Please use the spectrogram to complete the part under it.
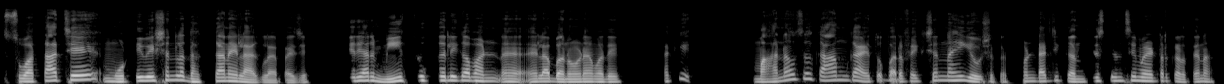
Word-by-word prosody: स्वतःचे 175 +9 +3 0.2
मोटिवेशनला 170 +9 +2
धक्का 160 +7 0
नाही 155 -3 +3
लागला 105 -4 +1
पाहिजे. 100 +1 -5 0.4
तर, 160 - -2
यार 180 +1 +4
मी 135 +2 +3
चूक 190 +1 -3
केली 185 0 +3
का 185 -1 +3
भान 150 -4 0
अ, - - +1 0.2
याला 135 +1 +3
बनवण्यामध्ये, 125 -1 +2
का 140 +3 -16
की 250 -5 -8 0.7
मानवचं 195 - -2
काम 195 +2 -2
काय 185 -2 0
आहे? 135 - -1
तो - - -4
परफेक्शन 145 +7 -4
नाही 190 0 0
घेऊ 140 -7 +2
शकत. 115 - -10
पण, 145 0 -5
त्याची 150 +6 -3
कन्सिस्टन्सी 160 +7 -3
मॅटर 160 -2 0
करते 125 -1 -4
ना. 130 -1 -3
150 Hz, 160 wpm, -23 LUFS, 130-180 Hz, 0.7 s, यार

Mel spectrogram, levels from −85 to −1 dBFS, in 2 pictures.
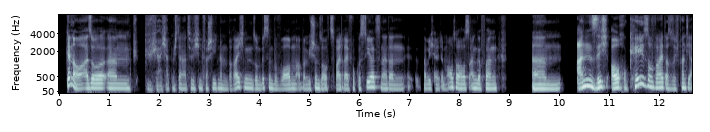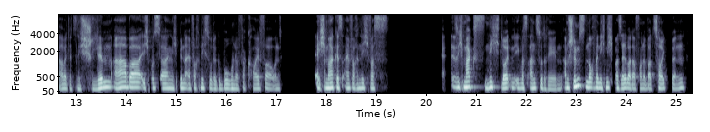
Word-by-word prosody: Genau, 165 - +4
also, 135 +1 +3
ähm, 130 -2 -1 0.3
du, 125 - -14
ja, 100 -3 -9
ich 95 +3 -8
habe 110 - -13
mich 110 - -8
da 125 - -6
natürlich 115 +1 -7
in 120 - -6
verschiedenen 120 -1 -6
Bereichen 135 +5 -3
so 125 0 -5
'n 115 - -7
bisschen 135 -2 -4
beworben, 115 +2 -3
aber 115 - -8
mich 115 -1 -7
schon 130 -2 -2
so 115 - -4
auf - - -6
2, 115 0 -4
3 115 0 -4
fokussiert, 160 +8 -1
ne? 120 -2 -4
Dann 115 -1 -6 0.4
habe 120 0 -5
ich 120 +1 -9
halt 115 -2 -9
im 110 - -10
Autohaus 130 -5 -1
angefangen. 125 -1 -1 0.7
Ähm, 115 0 +1 0.3
an 180 +9 +7
sich 155 +2 +4
auch 140 +1 +6
okay 195 - +2
so 175 -6 +1
weit, 150 -1 +2
also, 115 -2 -3
ich 110 - -8
fand 140 -1 -1
die 135 - -2
Arbeit 125 -2 -3
jetzt 110 -2 -12
nicht 110 -3 -3
schlimm, 140 +8 +3
aber 155 +1 +4
ich 135 - -5
muss 140 0 -2
sagen, 130 -1 +1
ich 125 - -5
bin 135 -1 0
einfach 125 -1 -5
nicht 135 -1 -2
so 125 - -5
der 120 -2 -4
geborene 120 0 -2
Verkäufer 120 +1 -6
und 115 -1 -9 0.6
ich 140 0 +1
mag 140 +1 +5
es 140 - +2
einfach 130 -1 -3
nicht, 135 +1 -1
was 130 -1 -4 1.1
a - - -12
also, 155 - -2
ich 155 - -1
mag's 165 0 +4
nicht, 160 +3 +1
Leuten 140 +1 +3
irgendwas 135 -1 -2
anzudrehen. 120 -5 -3
Am 140 0 +2
schlimmsten 180 +4 +5
noch, 150 -1 +2
wenn 145 -1 +3
ich 140 +2 -2
nicht 150 -1 -1
mal 130 - -1
selber 135 +1 +3
davon 125 +1 -5
überzeugt 125 +2 -3
bin. 130 +4 -4
130 Hz, 205 wpm, -22 LUFS, 120-145 Hz, 1.1 s, an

